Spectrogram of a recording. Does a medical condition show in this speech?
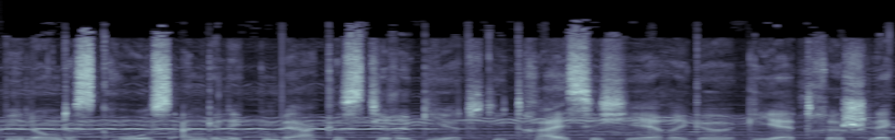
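No.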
